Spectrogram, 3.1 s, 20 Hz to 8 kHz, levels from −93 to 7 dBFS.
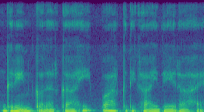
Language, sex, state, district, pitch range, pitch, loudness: Hindi, male, Himachal Pradesh, Shimla, 115-135 Hz, 120 Hz, -15 LUFS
